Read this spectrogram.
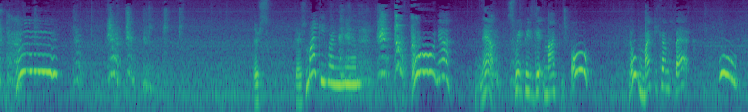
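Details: Yorkshire Terrier puppies playing wildly indoors, giving a run of short, high yips and arched, whining squeals in bursts, some rising then falling, with brief pauses between flurries.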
